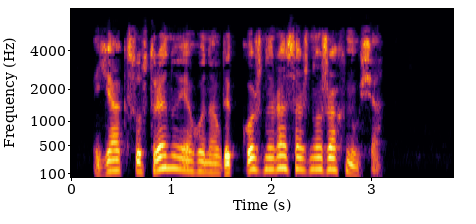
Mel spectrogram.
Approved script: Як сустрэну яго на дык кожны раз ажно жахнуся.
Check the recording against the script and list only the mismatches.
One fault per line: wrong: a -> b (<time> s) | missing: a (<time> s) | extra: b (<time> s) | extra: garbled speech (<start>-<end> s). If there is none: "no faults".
no faults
